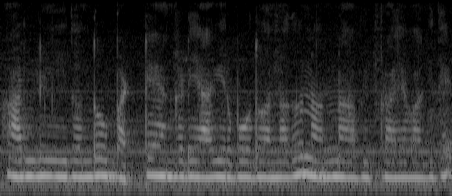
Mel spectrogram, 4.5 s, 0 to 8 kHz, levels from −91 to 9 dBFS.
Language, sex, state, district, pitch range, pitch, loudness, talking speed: Kannada, female, Karnataka, Bellary, 190-205 Hz, 200 Hz, -37 LUFS, 130 wpm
